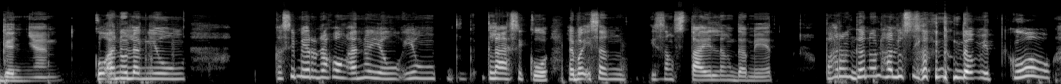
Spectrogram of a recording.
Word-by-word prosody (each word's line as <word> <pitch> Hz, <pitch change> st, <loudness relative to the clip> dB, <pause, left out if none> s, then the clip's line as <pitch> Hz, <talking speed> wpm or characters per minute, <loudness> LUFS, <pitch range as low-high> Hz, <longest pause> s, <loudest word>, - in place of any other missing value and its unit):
ganiyan. 165 Hz, +1 st, -2 dB, 0.3 s
Kung 255 Hz, -, +4 dB
ano 275 Hz, +1 st, +3 dB
lang 270 Hz, -1 st, +2 dB
'yong 255 Hz, -1 st, -3 dB, 0.9 s
kasi 325 Hz, +7 st, +1 dB
mayro'n 345 Hz, -3 st, +1 dB
akong 320 Hz, -1 st, +1 dB
ano, 275 Hz, +4 st, -1 dB
'yong 255 Hz, -4 st, -3 dB
'yong 275 Hz, +1 st, -6 dB
g 260 Hz, -1 st, -18 dB
g -, -, -39 dB
klase 270 Hz, -3 st, +3 dB
ko 195 Hz, -2 st, +2 dB, 0.2 s
na 235 Hz, -, +3 dB
ba 255 Hz, -, +4 dB
isang 240 Hz, -2 st, 0 dB, 0.2 s
isang 235 Hz, +1 st, -5 dB
style 210 Hz, 0 st, +2 dB
ng 205 Hz, -2 st, -10 dB
damit. 185 Hz, 0 st, -6 dB, 0.5 s
Parang 370 Hz, +1 st, -1 dB
gano'n 370 Hz, +5 st, 0 dB
halos 355 Hz, +2 st, +3 dB
lahat 345 Hz, +1 st, +1 dB, 0.2 s
ng 325 Hz, -, +3 dB
damit 285 Hz, -4 st, +3 dB, 0.2 s
ko. 340 Hz, +1 st, +2 dB
265 Hz, 165 wpm, -17 LUFS, 225-315 Hz, 0.9 s, Kung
